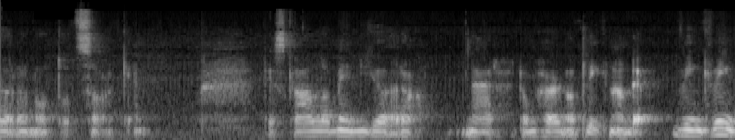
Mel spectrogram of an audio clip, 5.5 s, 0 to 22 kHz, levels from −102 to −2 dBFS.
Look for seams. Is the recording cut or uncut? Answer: uncut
